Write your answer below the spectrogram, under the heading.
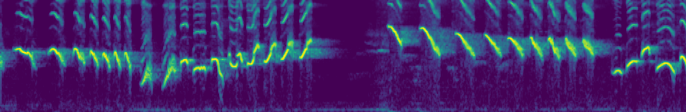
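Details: Energetic white-rumped shama song meant to trigger rival shamas into singing, packed with fast repeated whistled and chattering notes rising in pitch, a brief pause, then another dense run of sweeping whistles.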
